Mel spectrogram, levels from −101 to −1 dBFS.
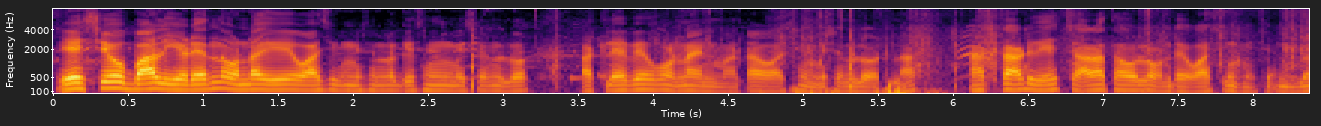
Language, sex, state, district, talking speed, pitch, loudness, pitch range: Telugu, male, Andhra Pradesh, Annamaya, 180 wpm, 130 Hz, -21 LUFS, 120-145 Hz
